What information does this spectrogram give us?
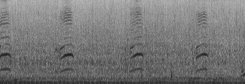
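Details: Canada goose that treats a boat as its own territory and objects to its use. It gives loud nasal honks about every one to one and a half seconds over steady broadband rumble and noise.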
